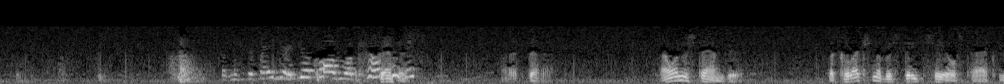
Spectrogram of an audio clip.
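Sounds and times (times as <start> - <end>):
door swinging shut with a soft thud: 1.7 - 2.2
speech: 2.3 - 4.2, 5.1 - 5.6, 6.6 - 7.5, 8.3 - 10.0.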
